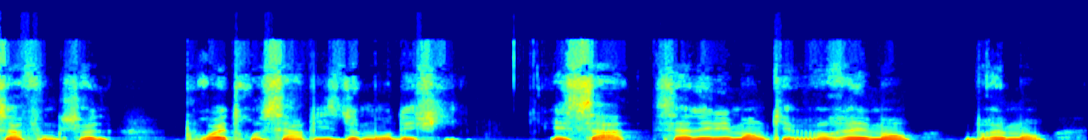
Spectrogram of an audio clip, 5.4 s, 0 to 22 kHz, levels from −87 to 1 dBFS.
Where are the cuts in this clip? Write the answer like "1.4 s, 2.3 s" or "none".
none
